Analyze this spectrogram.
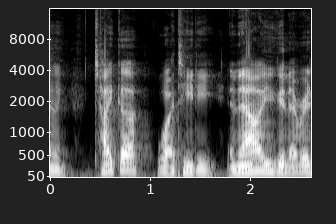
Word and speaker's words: Taika Waititi: i'ma say it once just don't say anything tyka YTD and now you can every time we mispronounce it you just drop it on time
